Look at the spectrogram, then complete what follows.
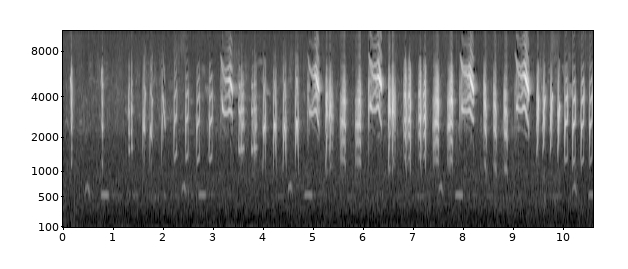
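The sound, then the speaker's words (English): A reed warbler sings deep within reed beds around Slapton, a long, steady run of rhythmic chattering notes, repeated phrases churning on without pause and growing louder midway, with no voices present. “The reed warbler is a summer visitor, which is often heard rather than seen as it sings deep within the reed beds around Slapton.”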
